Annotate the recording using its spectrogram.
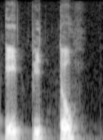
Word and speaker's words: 8BitDo: der hedder 8-bit Do, tror jeg. Man tror det, som man udtaler det, ikke? Altså 8-bit og så Do, ligesom Nintendo.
